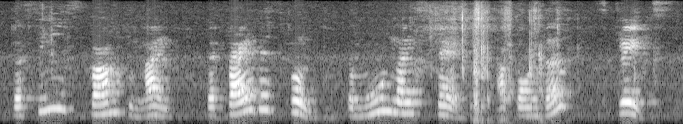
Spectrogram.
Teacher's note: these lines are highly regular with the reliable shift from unstressed to stressed creating a gentle rocking Motion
